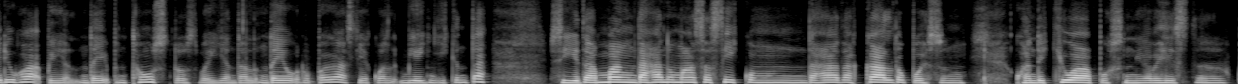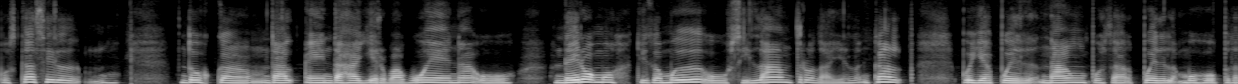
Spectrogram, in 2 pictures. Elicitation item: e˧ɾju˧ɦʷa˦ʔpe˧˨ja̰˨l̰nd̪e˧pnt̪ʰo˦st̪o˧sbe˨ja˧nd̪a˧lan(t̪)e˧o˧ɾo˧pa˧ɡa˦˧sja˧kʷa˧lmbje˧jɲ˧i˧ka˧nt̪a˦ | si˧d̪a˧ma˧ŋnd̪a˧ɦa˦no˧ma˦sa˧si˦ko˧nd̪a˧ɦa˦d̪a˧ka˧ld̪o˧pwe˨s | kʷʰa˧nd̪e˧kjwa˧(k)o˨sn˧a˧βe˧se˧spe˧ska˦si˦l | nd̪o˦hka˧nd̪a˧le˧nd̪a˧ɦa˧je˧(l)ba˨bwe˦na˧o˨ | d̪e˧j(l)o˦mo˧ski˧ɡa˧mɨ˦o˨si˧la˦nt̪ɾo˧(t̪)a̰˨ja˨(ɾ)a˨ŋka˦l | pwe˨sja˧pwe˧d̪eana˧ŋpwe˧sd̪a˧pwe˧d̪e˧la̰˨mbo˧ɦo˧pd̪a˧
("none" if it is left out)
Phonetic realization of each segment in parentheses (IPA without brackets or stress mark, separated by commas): d̪, p, ɾ, ɾ, d̪, l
